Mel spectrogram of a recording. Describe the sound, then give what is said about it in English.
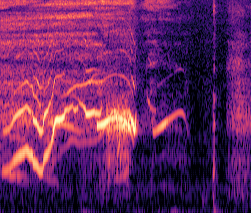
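A high, whistling wheeze wavers up and down in pitch for over a second and a half. A shorter, fainter rising whistle follows, then a brief sharp click near the end. “Right there, it sounds like a wheeze.”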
